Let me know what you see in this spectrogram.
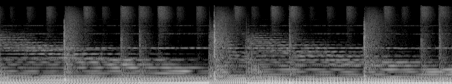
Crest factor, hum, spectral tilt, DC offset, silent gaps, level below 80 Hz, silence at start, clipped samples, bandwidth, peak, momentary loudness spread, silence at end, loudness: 14 dB; none; -6.5 dB/octave; under 0.1%; none; -18 dBFS; 0 s; under 0.1%; 16.5 kHz; -2 dBFS; 4 LU; 0 s; -19 LUFS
